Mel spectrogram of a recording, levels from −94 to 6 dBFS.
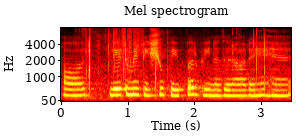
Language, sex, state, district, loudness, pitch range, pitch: Hindi, male, Himachal Pradesh, Shimla, -18 LUFS, 235-260 Hz, 245 Hz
